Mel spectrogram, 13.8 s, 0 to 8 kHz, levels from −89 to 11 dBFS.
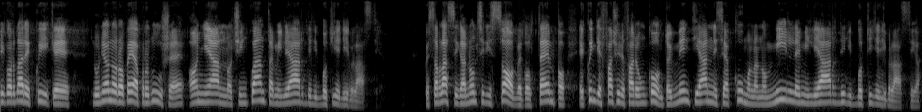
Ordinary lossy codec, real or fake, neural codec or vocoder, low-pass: none; fake; codec, 16 kHz, 4 kbps, FunCodec, trained on LibriTTS, 50 frames a second; none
